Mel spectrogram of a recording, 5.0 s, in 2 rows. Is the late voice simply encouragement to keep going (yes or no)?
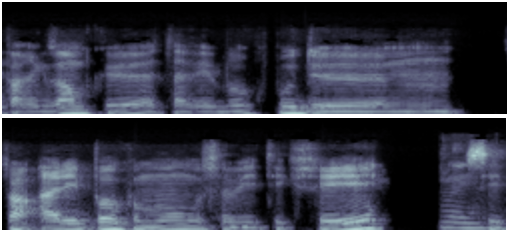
yes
